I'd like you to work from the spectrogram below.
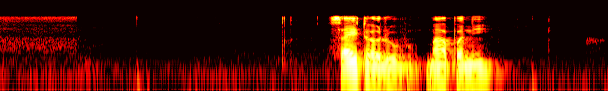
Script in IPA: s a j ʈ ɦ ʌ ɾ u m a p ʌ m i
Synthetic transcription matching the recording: s a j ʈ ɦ ʌ ɾ u m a p ʌ n i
